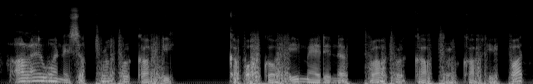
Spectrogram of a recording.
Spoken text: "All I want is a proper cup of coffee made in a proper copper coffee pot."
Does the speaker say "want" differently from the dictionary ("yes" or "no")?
yes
